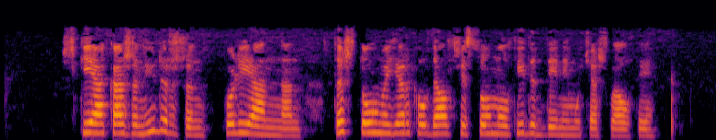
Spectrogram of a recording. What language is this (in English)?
Mari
